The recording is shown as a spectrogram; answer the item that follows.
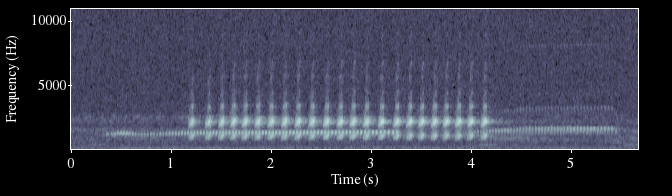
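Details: Tree frogs singing by night in a pond in North-East Italy in mid-April: about three seconds of fast, evenly spaced croaking pulses, roughly seven per second, over the steady high trill of mole crickets.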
